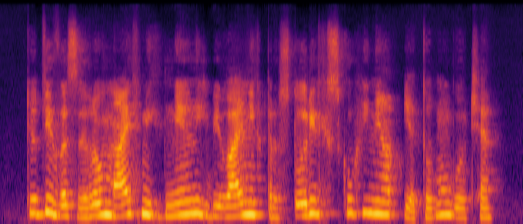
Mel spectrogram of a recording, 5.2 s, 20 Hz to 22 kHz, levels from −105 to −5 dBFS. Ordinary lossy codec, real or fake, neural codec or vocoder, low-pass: none; fake; codec, 44.1 kHz, 2.6 kbps, DAC; 19.8 kHz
